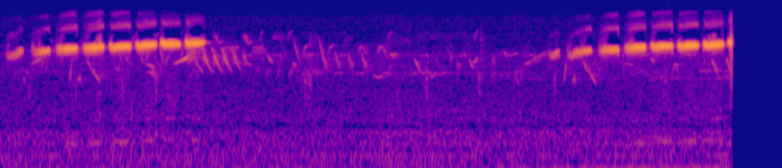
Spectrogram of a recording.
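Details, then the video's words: Prairie Warbler song: a thin, buzzy series of about eight notes rising steadily in pitch, as if climbing a chromatic scale, given twice over a faint low hum. "so okay now that's the song of the prairie warbler they sometimes talk about that bird having a song that goes up a chromatic scale"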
